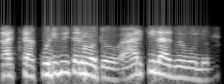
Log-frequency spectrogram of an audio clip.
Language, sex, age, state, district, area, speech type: Bengali, male, 18-30, West Bengal, Darjeeling, rural, conversation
